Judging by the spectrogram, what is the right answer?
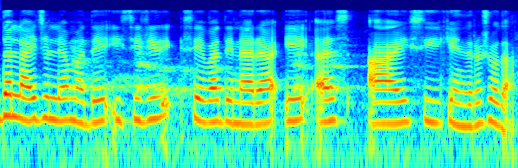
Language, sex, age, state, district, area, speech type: Marathi, female, 18-30, Maharashtra, Mumbai Suburban, urban, read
